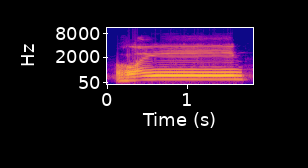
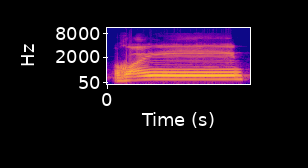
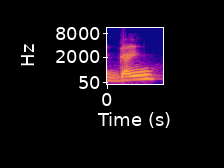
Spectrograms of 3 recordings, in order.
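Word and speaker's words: غين: However, the kha is pronounced with a scraping sound, and the ghain must not be pronounced with a scraping sound. Do not say gain as well, because gaf is not included in the Arabic letters.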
